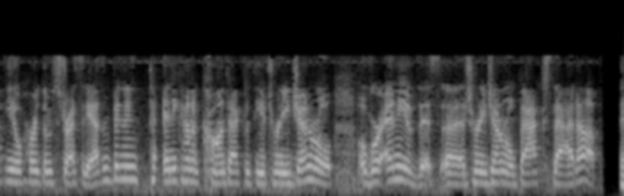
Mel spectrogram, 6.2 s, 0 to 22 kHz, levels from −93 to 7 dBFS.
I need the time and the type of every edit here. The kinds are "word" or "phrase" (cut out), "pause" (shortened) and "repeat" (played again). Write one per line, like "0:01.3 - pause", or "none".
0:04.6 - word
